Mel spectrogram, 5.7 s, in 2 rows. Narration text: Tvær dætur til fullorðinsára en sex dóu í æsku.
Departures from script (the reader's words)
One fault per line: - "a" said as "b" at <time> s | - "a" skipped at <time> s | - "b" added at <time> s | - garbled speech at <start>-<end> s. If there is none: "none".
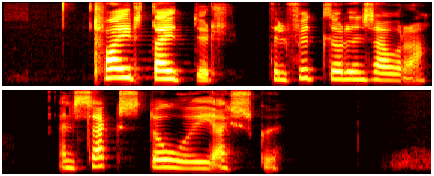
none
